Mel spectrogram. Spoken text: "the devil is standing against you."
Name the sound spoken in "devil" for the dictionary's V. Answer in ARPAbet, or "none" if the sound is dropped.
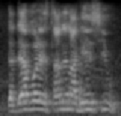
V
